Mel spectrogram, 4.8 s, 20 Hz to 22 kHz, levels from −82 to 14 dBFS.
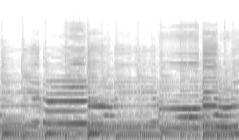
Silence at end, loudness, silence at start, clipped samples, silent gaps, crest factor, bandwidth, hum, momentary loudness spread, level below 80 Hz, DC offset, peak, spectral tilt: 0 s; -29 LUFS; 0 s; under 0.1%; none; 14 dB; 13.5 kHz; none; 10 LU; -62 dBFS; under 0.1%; -14 dBFS; -6.5 dB/octave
